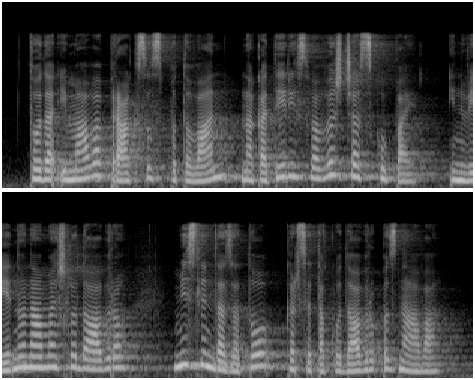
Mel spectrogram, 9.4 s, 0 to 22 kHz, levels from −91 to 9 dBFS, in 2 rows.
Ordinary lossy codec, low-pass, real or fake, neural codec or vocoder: none; 10.8 kHz; real; none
